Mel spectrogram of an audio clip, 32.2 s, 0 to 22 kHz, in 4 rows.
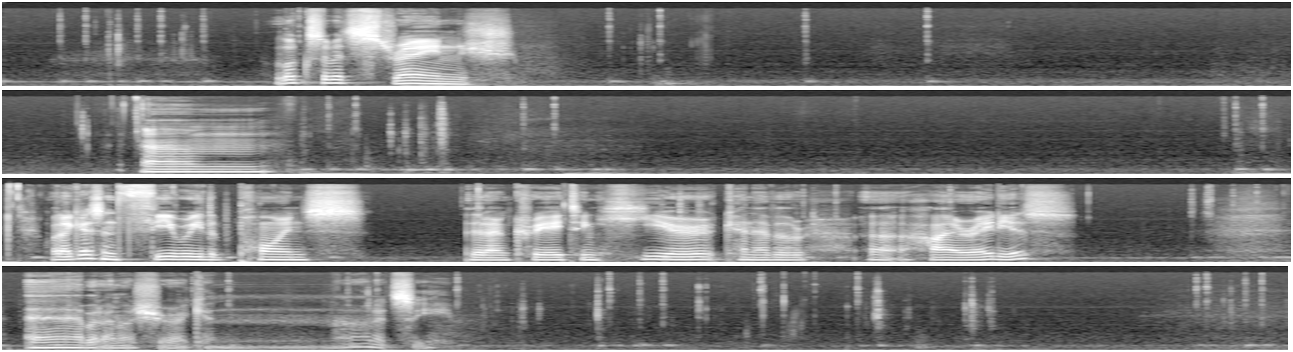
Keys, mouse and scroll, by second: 0.8 shift+middle drag, 1.2 shift+middle click, 2.4-3.8 middle drag, 4.2 middle click, 4.5 scroll down 1, 5.6 scroll down 1, 5.9-9.9 middle drag, 9.9-10.4 scroll down 2, 10.4 ctrl+middle click, 10.7 ctrl+space, 11.0-11.6 scroll down 1, 20.7-21.1 scroll down 3, 22.1-23.8 drag, 23.6 right click, 23.8-25.9 scroll up 2, 25.9-26.6 scroll down 2, 26.6 middle click, 27.0-28.0 drag, 28.3 shift+middle click, 28.3-28.9 scroll down 1, 28.9 shift+click, 30.3 g, 31.0 click, 31.7-32.2 drag.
